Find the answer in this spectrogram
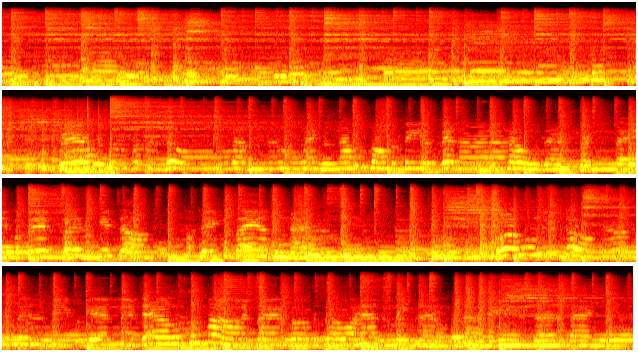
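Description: Live band playing an instrumental stretch of a country-rock song, with guitar and drum kit keeping a steady beat, and a wavering lead line coming in about nine seconds in.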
